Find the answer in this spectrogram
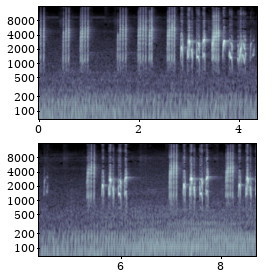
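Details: Lively merbah lekir bulbul used as a training master: scratchy rasps lead into runs of clear, bouncing whistled notes, in several phrases with a quiet pause midway and soft background hum.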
